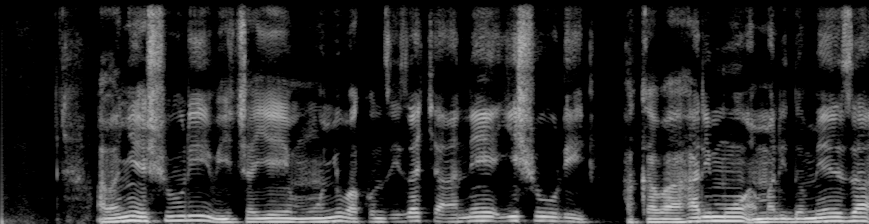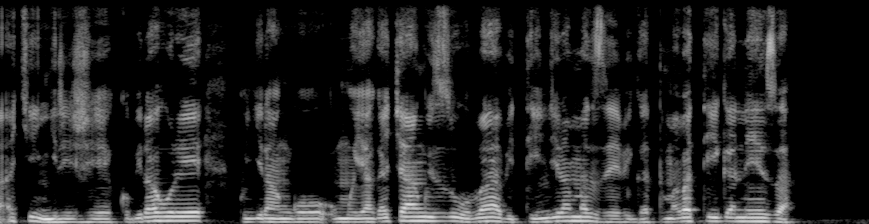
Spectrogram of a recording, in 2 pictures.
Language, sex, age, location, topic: Kinyarwanda, female, 18-24, Nyagatare, education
